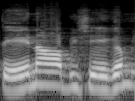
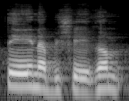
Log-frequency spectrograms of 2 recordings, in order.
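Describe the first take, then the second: First: The syllable 'na' has a long vowel. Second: The syllable 'na' has a short vowel. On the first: The speaker calls it wrong. "தேனாபிஷேகம் இல்லை" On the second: The speaker calls it right. "தேன் அபிஷேகம் ஆகுமே"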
